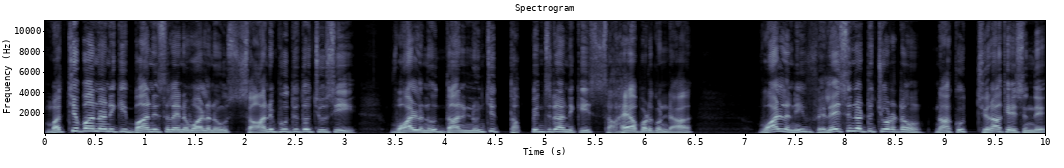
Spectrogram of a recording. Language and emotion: Telugu, angry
